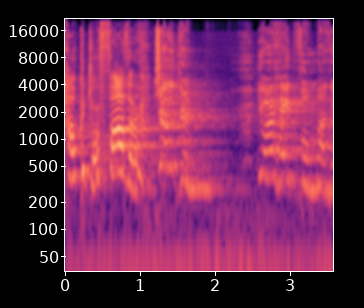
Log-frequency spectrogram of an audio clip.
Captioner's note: yelling offstage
